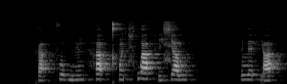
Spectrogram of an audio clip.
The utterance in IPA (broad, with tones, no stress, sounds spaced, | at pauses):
k a˨ ʔ t͡s o˧ b ĩ˧ m h a˦ ʔ kʰ ɔ̃˧ t͡ɕʰ w a˦ h i˧ ɕ a˦ w | l e˧ h j a˨˦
